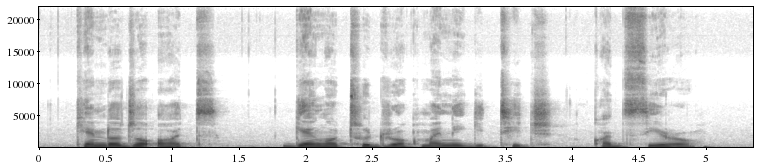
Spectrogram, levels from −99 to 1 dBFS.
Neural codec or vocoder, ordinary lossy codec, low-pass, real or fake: none; none; none; real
